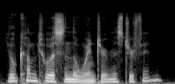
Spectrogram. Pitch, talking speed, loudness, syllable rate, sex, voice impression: 135 Hz, 310 wpm, -15 LUFS, 6.5 syllables/s, male, slightly masculine, slightly adult-like, dark, cool, intellectual, calm, slightly wild, slightly kind, slightly modest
